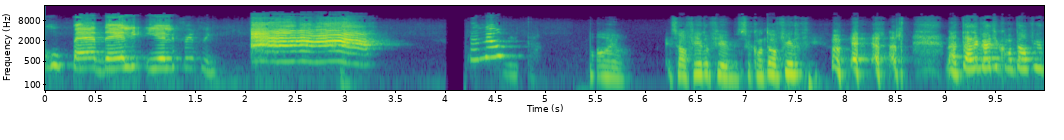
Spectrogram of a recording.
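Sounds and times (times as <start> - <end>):
speech: 0.1 - 3.2, 5.5 - 9.9
child imitating a boy crying with a wavering wail: 2.0 - 3.5
laughter: 7.7 - 8.8.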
